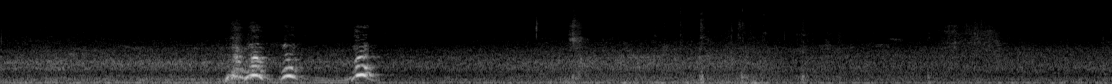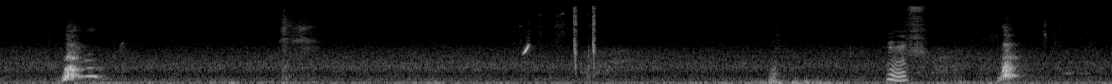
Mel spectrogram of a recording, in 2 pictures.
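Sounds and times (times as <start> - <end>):
Boxer dog barking: 2.2 - 3.9, 11.7 - 12.3, 20.4 - 22.0.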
